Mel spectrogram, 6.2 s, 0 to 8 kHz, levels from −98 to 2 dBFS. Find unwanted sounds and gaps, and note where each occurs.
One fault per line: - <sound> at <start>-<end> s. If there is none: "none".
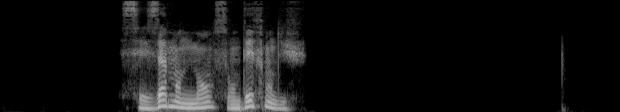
none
